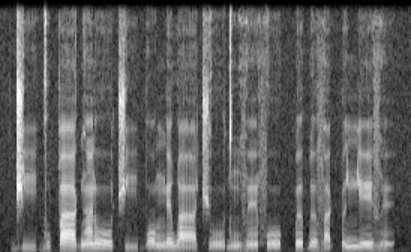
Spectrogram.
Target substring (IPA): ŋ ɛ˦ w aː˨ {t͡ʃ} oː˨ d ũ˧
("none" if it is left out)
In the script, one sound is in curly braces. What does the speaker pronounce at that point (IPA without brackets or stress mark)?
t͡ʃ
